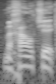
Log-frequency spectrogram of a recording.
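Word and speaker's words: Mikhalchik: And he says, Duncan, just drop the K. Imagine the K is not there. That's how you pronounce my name.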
